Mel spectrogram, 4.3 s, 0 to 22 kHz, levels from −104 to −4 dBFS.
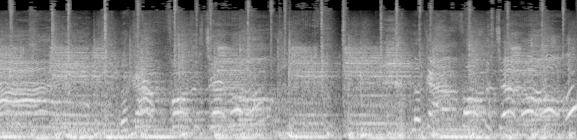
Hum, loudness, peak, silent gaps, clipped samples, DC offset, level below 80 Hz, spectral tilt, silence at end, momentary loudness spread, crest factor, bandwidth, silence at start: none; -14 LUFS; 0 dBFS; none; under 0.1%; under 0.1%; -24 dBFS; -5 dB/octave; 0 s; 3 LU; 12 dB; over 20 kHz; 0 s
